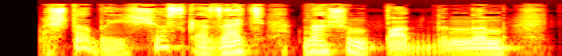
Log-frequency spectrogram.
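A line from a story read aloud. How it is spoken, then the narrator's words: Quiet question. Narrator (Russian): тихо спросил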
